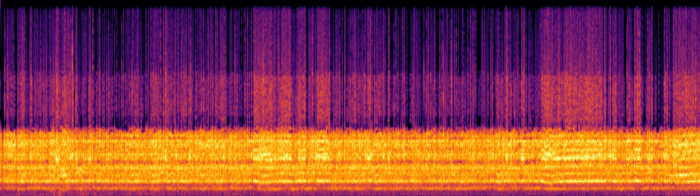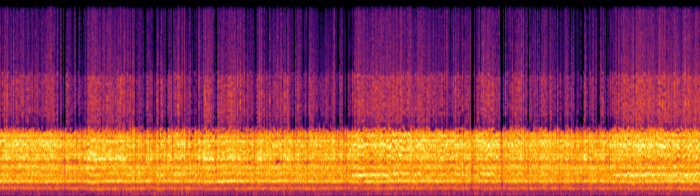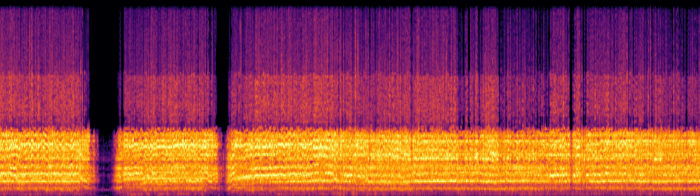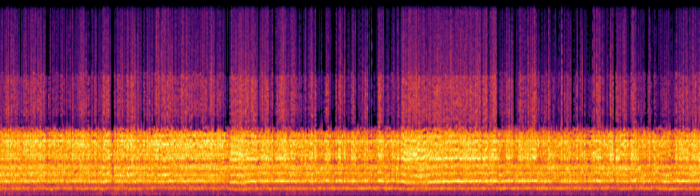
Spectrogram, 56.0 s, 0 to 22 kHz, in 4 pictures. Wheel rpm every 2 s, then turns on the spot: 240, 230, 230, 230, 240, 230, 230, 230, 230, 230, 230, 230, 230, 220, 190, 140, 150, 210, 230, 230, 230, 230, 230, 230, 230, 230, 240, 230.
none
